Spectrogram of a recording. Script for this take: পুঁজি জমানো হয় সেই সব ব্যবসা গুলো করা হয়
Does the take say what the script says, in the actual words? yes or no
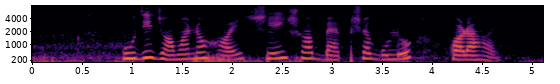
yes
